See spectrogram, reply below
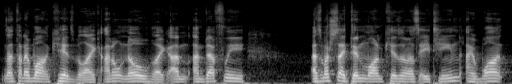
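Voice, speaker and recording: This twentysomething vlogger talks fast in a mid-range voice, keeping a steady, fairly bright tone. He's thinking out loud in a casual, reflective monologue, rambling hesitantly with plenty of fillers and false starts.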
